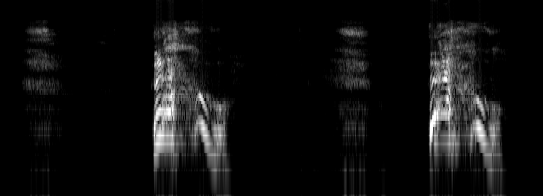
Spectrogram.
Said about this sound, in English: If you guys notice, I've been sneezing in pairs lately. I'm no, no longer threes. I don't know what that means. Maybe it doesn't mean anything.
